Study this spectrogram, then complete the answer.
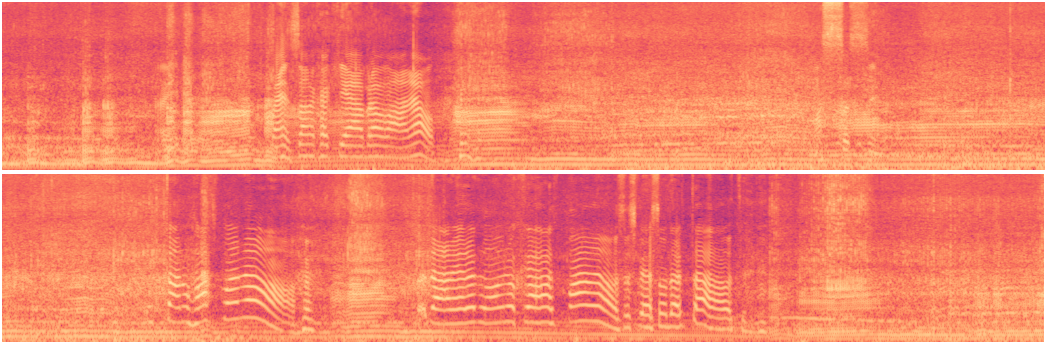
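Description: A motorcycle engine rumbles steadily at close range.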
